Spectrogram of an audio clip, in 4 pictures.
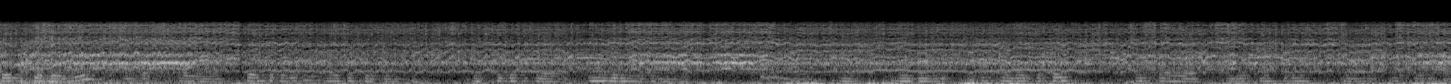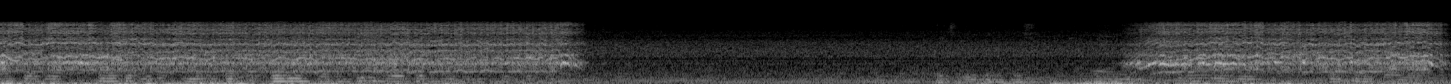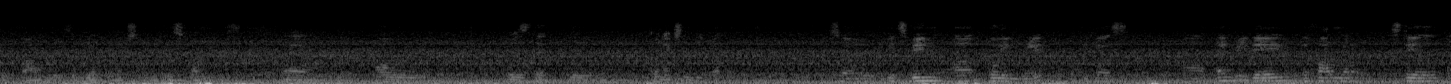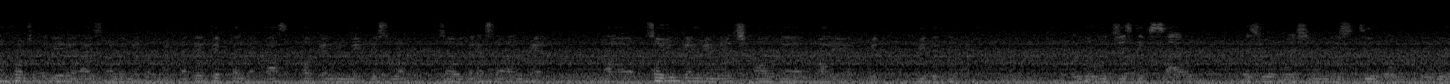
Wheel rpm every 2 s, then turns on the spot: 160, 160, 160, 160, 160, 160, 170, 160, 160, 160, 30, 0, 10, 140, 80, 0, 0, 0, 0, 0, 0, 0, 0, 0, 0, 0, 0, 0, 0.
none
